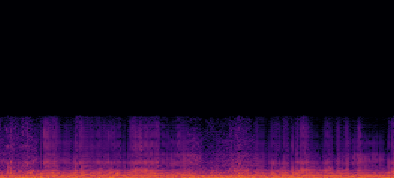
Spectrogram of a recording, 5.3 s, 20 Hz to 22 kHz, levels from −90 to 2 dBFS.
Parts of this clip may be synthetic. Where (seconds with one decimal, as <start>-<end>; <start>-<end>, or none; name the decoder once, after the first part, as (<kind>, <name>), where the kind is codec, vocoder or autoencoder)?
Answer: 0.5-2.5 (vocoder, BigVGAN v2); 3.4-5.3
